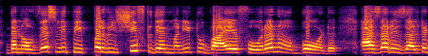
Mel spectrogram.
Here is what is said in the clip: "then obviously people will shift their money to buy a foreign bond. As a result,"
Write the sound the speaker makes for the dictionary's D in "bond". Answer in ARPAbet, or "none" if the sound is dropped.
D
